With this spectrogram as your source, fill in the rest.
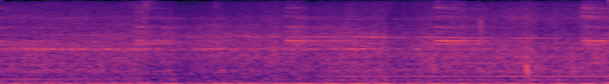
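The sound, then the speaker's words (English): A train rumbles past on the tracks, running over pennies on the track to smash them: a heavy continuous low roar with rhythmic wheel thumps and faint metallic squeals riding over the steady din of the cars. “smashing pennies on the train track. We're now up on the tracks. Here come the lights.”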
